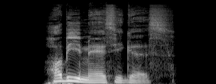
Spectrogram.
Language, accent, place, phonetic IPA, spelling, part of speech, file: German, Germany, Berlin, [ˈhɔbiˌmɛːsɪɡəs], hobbymäßiges, adjective, De-hobbymäßiges.ogg
- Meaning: strong/mixed nominative/accusative neuter singular of hobbymäßig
